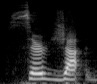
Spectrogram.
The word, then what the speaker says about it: Srdja: Srdja, right?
